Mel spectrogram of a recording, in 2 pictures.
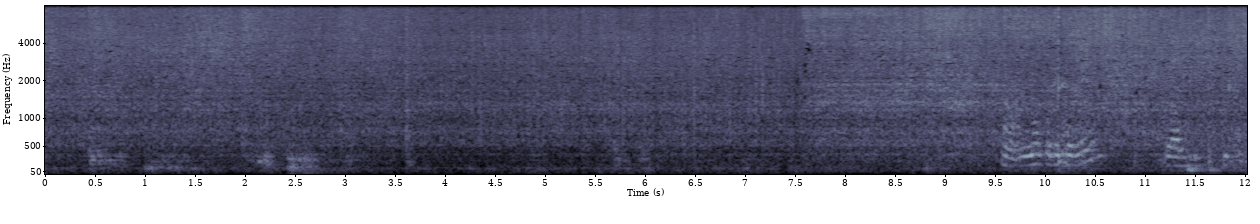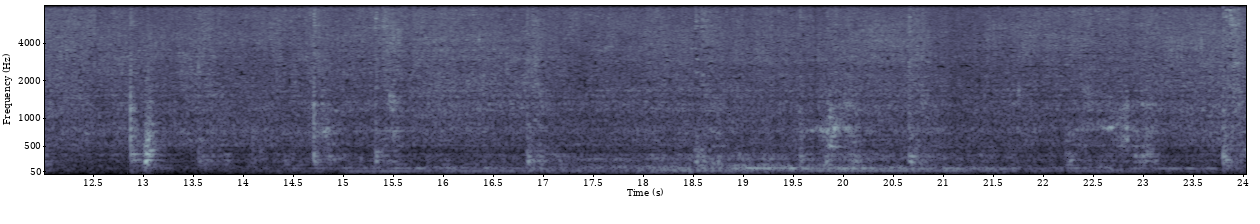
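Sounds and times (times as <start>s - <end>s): food sizzling in oil: 0.0s - 24.0s
spatula scraping metal pan: 12.9s - 16.0s, 18.1s - 24.0s.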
